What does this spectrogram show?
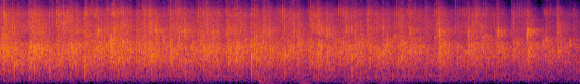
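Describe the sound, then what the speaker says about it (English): A luncheon audience at the National Press Club gives the guest speaker a steady round of applause. The thick, continuous clapping slowly fades toward the end. "How about a round of applause for our speaker today?"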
